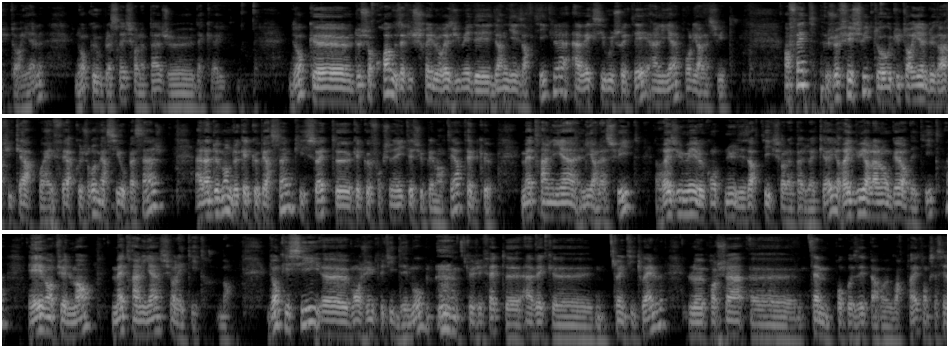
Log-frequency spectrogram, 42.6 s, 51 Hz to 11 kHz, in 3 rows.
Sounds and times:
Speech: 0.0s - 42.5s.

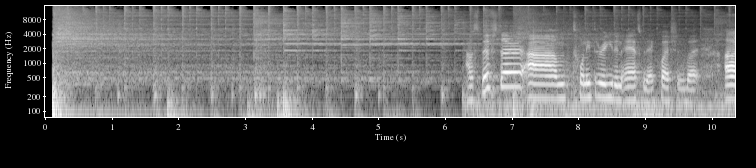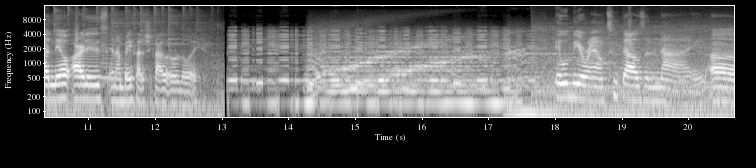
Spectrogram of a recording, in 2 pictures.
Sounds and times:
Hi-hat: 0.2s - 12.6s
Speech: 6.3s - 12.7s, 18.0s - 20.6s.

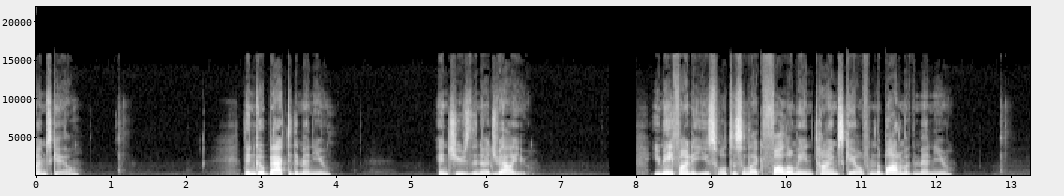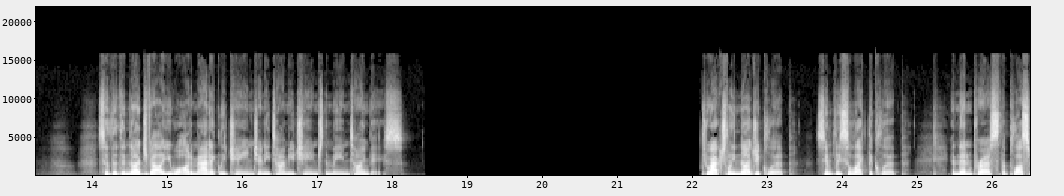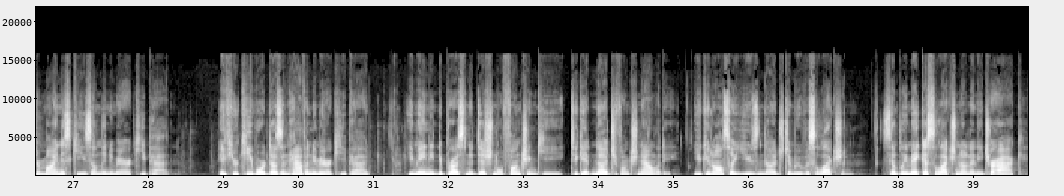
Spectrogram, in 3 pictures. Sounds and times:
Speech: 0.0s - 0.6s, 2.8s - 4.0s, 5.4s - 6.6s, 8.2s - 12.3s, 14.1s - 18.2s, 22.2s - 28.3s, 29.0s - 39.7s.

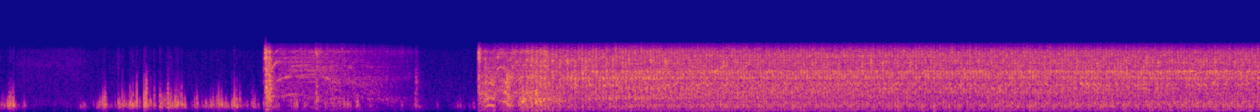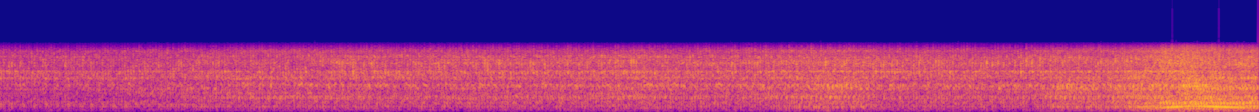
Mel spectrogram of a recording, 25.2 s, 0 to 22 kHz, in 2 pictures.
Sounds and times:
Idling: 4.8s - 25.1s.

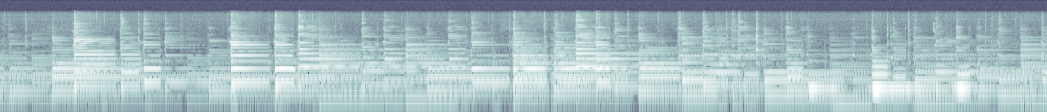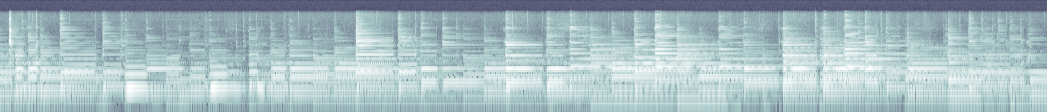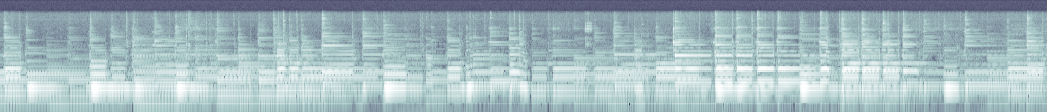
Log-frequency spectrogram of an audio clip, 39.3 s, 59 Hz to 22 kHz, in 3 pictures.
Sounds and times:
Acoustic guitar: 0.0s - 39.2s.

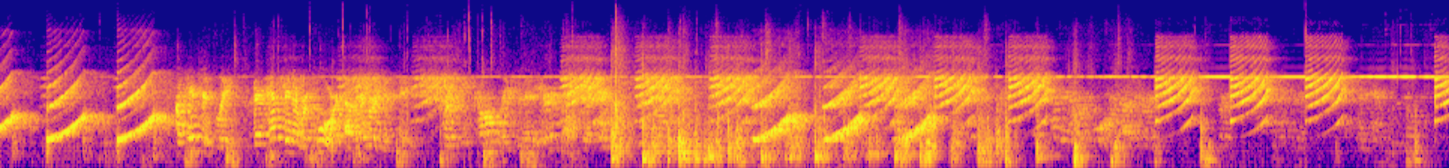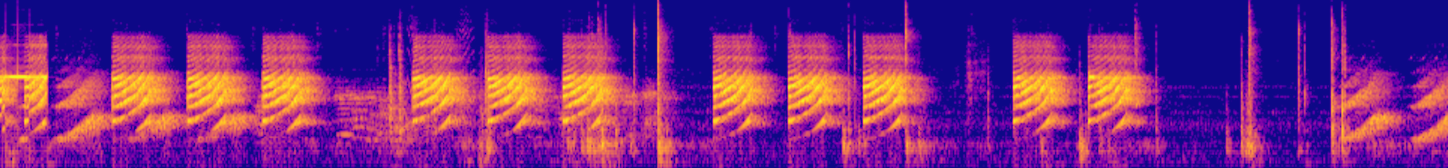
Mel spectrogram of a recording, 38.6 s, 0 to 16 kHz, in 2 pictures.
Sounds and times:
Fire alarm: 0.0s - 23.6s, 24.8s - 27.6s, 28.8s - 31.6s, 32.8s - 34.6s, 37.2s - 38.6s.

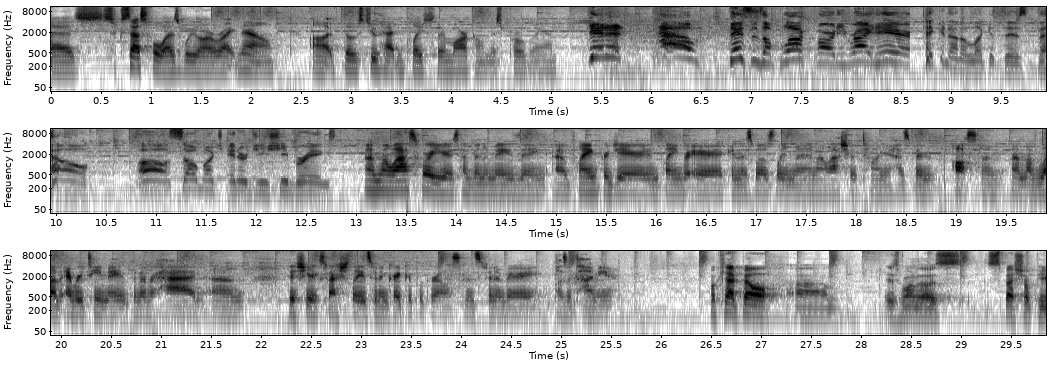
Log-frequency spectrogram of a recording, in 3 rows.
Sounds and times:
Music: 0.0s - 29.8s
Speech: 5.4s - 12.8s.

